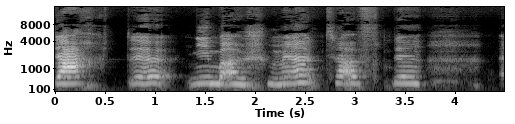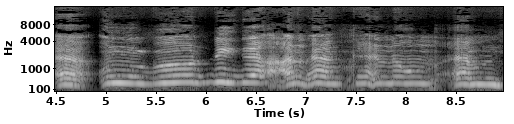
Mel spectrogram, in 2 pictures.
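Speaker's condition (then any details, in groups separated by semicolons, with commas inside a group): Ataxia; ataxia affecting hands and fingers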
